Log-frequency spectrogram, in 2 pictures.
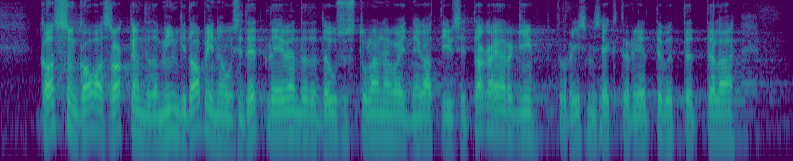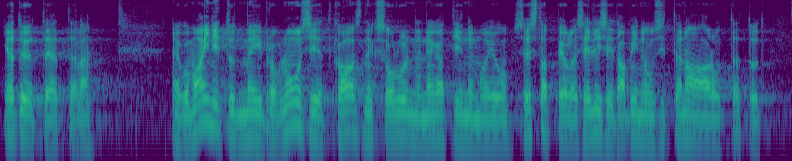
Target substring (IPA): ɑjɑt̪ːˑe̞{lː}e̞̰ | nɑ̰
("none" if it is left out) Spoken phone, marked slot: l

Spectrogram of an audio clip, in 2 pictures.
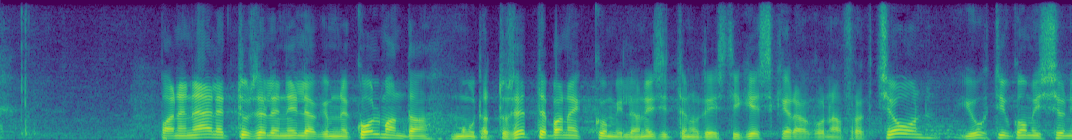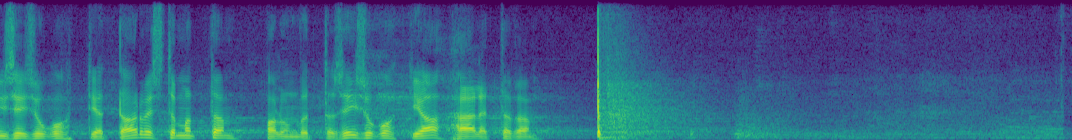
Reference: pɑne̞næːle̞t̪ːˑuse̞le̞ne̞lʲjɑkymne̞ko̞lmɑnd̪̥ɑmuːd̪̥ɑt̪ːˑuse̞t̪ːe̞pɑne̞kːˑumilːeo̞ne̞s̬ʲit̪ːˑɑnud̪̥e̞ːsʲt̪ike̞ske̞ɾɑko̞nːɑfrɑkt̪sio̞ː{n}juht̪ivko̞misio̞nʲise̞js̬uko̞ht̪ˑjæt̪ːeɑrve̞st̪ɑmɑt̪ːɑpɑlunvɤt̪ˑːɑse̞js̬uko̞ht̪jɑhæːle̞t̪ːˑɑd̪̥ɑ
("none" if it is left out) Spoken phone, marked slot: n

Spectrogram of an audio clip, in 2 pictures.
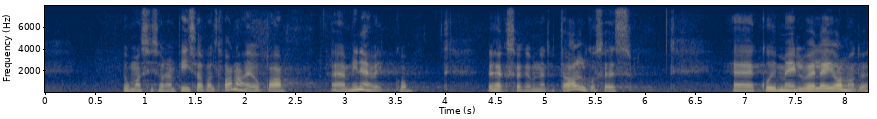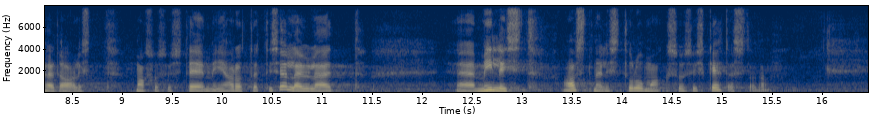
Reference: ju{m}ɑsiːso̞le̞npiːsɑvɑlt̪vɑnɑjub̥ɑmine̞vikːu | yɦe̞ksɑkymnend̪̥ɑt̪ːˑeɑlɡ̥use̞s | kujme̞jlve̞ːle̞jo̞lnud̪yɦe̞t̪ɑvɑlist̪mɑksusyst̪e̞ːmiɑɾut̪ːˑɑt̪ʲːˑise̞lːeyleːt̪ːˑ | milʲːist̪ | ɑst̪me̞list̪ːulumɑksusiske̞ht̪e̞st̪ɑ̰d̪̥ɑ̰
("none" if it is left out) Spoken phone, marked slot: m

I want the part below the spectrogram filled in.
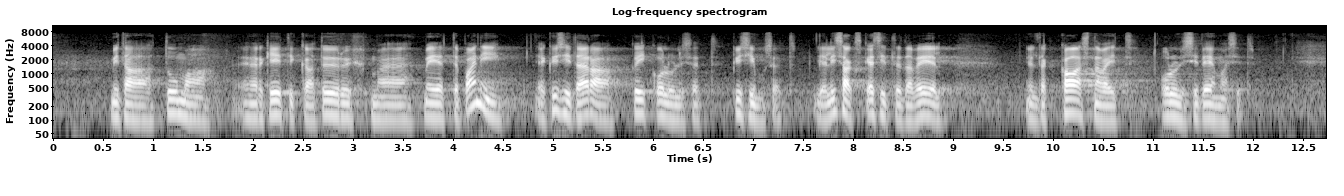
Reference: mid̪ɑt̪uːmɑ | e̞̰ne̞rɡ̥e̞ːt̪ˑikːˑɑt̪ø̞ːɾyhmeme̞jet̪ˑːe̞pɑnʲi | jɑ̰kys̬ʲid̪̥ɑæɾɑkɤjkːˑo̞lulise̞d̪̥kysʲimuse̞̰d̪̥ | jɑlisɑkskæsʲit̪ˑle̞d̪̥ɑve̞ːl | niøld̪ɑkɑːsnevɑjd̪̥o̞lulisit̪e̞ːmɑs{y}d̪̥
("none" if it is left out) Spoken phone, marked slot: i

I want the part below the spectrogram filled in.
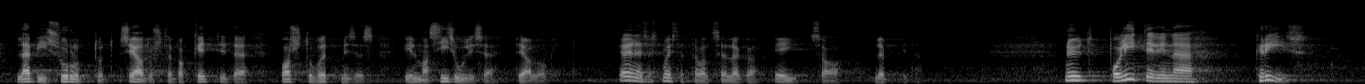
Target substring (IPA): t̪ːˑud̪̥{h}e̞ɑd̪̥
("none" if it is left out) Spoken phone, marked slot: s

